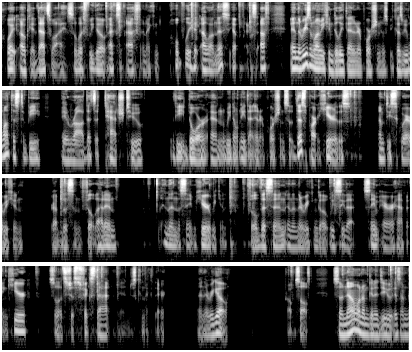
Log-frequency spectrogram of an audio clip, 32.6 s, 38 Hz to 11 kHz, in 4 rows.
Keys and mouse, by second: 0.7-2.1 drag, 2.1 x, 2.4-3.8 drag, 3.8 l, 4.7 x, 15.2 ctrl+Tab, 15.9 click, 17.5 f, 17.9 click, 19.7 click, 20.9 f, 21.3 ctrl+Tab, 23.0 ctrl+Tab, 24.5-26.5 drag, 26.4 j, 29.2 middle click, 30.5 middle click, 32.4 ctrl+Tab.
